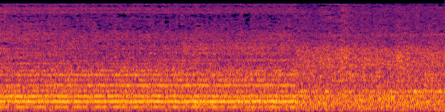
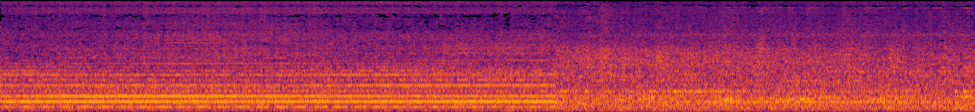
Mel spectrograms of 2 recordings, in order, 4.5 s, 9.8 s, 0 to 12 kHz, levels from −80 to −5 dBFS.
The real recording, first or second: second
